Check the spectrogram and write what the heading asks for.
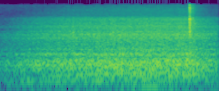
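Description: Small clear-plastic electric fan running, its whirring air noise building as the blades spin up over about a second and a half. A sharp click comes near the end, and the noise then starts to fade.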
